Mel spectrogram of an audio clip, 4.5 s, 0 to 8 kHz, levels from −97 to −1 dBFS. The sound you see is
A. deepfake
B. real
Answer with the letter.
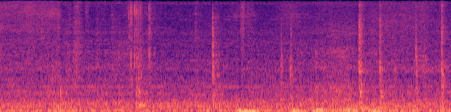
B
